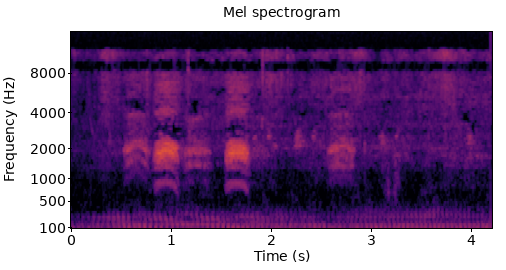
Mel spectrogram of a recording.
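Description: Blue-fronted amazon giving about five harsh, nasal squawks in quick succession over three seconds, against a steady low rumble.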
